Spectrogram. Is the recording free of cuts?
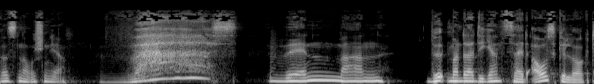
yes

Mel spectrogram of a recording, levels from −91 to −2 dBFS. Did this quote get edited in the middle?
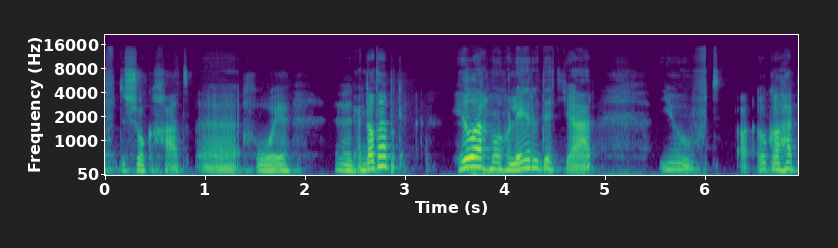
yes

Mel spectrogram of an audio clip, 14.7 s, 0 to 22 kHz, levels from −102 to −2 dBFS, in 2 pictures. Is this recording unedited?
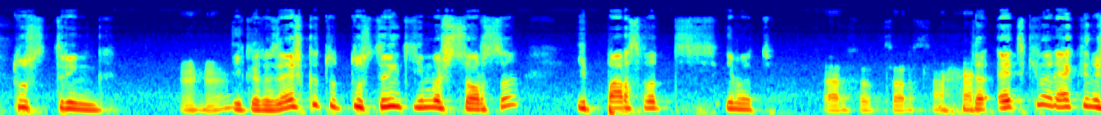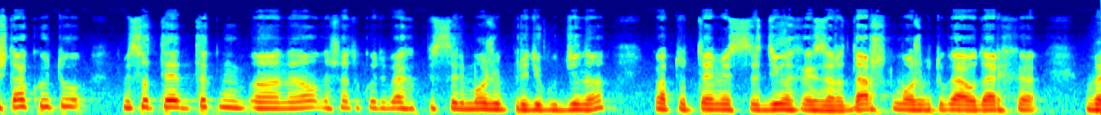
yes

